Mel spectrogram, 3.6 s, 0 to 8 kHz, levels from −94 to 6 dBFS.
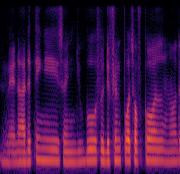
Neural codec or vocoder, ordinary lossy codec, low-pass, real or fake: codec, 24 kHz, 0.9 kbps, WavTokenizer, large speech release; none; 7.2 kHz; fake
